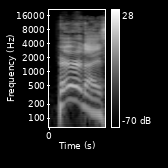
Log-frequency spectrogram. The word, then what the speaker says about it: Paradis: How do you say his last name? Uh like you said it. Paradise. Paradise. It's uh Paradise without the E on the end.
